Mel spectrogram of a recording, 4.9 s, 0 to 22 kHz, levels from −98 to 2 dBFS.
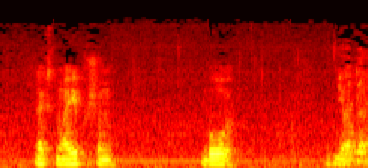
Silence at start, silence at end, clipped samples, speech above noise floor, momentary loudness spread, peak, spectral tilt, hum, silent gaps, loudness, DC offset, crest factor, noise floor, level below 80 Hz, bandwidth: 0.25 s; 0 s; under 0.1%; 24 dB; 26 LU; -6 dBFS; -8.5 dB/octave; 50 Hz at -50 dBFS; none; -23 LUFS; under 0.1%; 18 dB; -46 dBFS; -52 dBFS; 11.5 kHz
